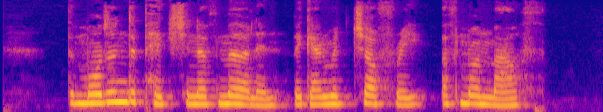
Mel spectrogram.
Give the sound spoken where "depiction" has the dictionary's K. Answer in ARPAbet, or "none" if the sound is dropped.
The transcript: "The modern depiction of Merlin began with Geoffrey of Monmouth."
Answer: K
